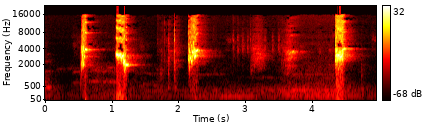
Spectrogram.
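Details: Black-winged myna in energetic song, meant to draw in wild birds and young birds and to coax reluctant singers. Four loud grating bursts, one ending in a falling tail, mix with softer short notes.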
